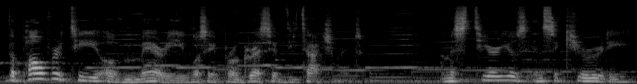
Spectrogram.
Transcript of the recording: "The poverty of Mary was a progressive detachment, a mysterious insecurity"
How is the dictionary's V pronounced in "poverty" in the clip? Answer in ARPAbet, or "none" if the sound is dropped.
V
